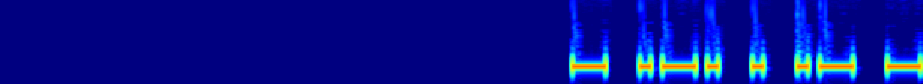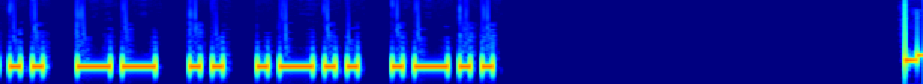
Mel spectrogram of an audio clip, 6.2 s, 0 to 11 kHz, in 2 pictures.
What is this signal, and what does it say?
Morse code, heard as a keyed tone, about 32 wpm, 700 Hz. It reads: TREADMILL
